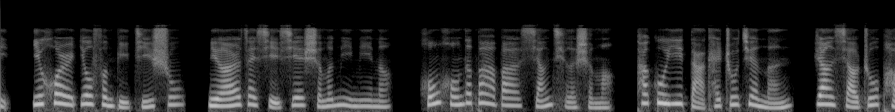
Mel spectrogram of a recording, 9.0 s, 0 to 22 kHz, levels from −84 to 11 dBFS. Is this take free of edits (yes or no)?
no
